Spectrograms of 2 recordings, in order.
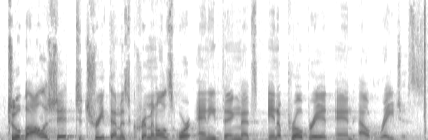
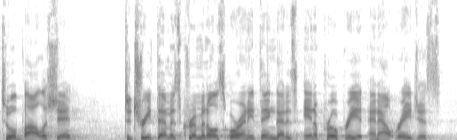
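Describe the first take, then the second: First: It is read without a pause in the middle. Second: It is read with a pause in the middle.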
